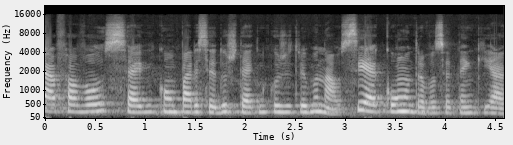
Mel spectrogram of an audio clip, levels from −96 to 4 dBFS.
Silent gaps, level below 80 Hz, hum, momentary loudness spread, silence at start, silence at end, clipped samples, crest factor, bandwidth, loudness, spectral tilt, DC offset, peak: none; -64 dBFS; none; 6 LU; 0 s; 0 s; under 0.1%; 14 dB; 16 kHz; -16 LUFS; -3 dB/octave; under 0.1%; -2 dBFS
